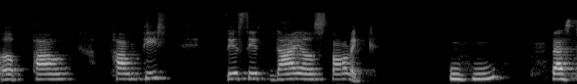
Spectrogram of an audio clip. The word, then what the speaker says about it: diastolic: needs announce after it so you can say diastolic blood pressure because blood pressures is good good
